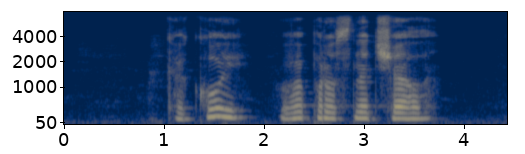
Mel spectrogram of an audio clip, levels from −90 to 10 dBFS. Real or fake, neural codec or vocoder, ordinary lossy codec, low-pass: real; none; none; 7.2 kHz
